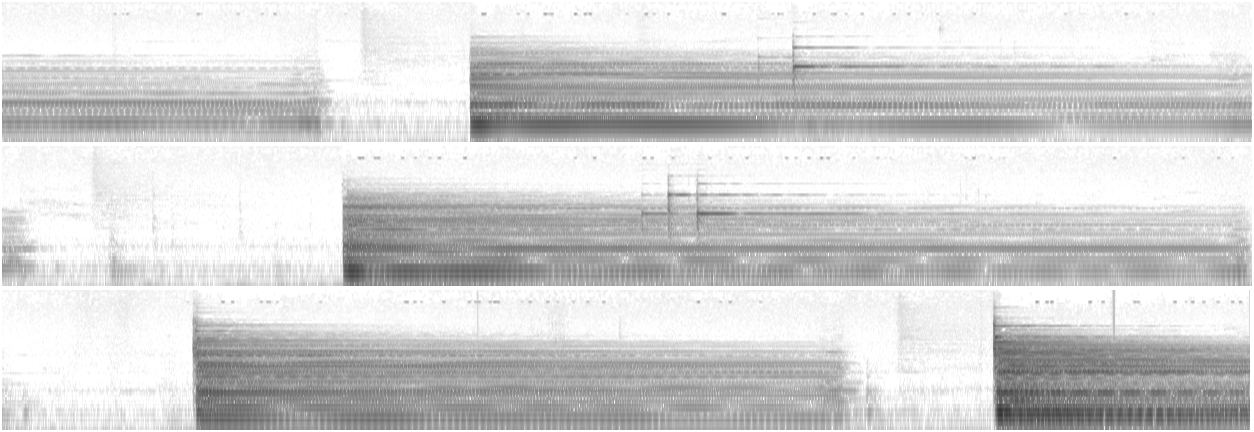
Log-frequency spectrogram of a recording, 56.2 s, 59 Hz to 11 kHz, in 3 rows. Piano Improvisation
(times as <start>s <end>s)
52.4s 56.2s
